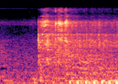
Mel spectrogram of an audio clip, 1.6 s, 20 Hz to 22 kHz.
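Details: Yamaha Mio i125 scooter: engine catches quickly and settles into a quiet, even idle, no longer noisy, with no ticking from the top end.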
